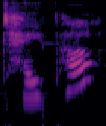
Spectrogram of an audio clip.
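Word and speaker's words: tapir: probably won't do those I've also heard apparently that it's pronounced taper but I have always pronounced it Tapia so I'm gonna stick with that one but yeah um camels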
